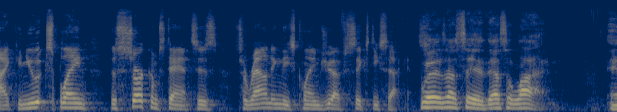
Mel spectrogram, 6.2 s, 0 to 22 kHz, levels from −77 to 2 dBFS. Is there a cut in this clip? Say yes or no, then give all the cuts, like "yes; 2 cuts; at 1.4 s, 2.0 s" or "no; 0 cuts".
no; 0 cuts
